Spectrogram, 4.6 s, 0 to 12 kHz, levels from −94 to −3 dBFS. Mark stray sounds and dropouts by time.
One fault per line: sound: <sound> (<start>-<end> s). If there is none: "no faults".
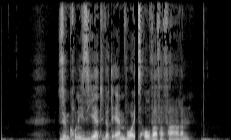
sound: dropout (2.7-2.8 s)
